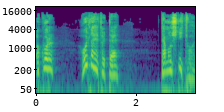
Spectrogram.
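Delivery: high-pitched, stuttering, halting, stammering speech. Abigail questions the mouse who had died, stammering. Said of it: "Dadogta Abigail".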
